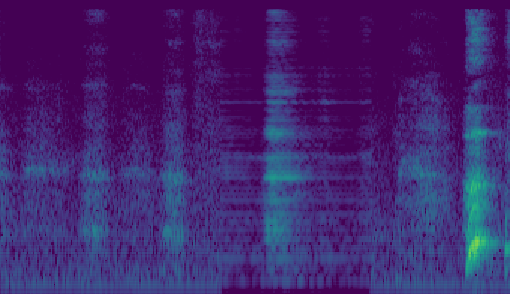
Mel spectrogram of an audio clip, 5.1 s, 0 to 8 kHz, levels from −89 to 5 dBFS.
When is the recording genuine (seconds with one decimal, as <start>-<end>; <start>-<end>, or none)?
0.0-2.2; 3.7-5.1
